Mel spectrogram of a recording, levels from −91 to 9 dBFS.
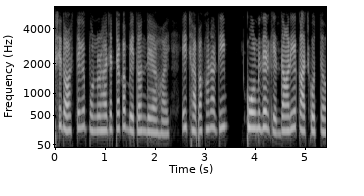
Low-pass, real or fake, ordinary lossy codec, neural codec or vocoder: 5.4 kHz; real; none; none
